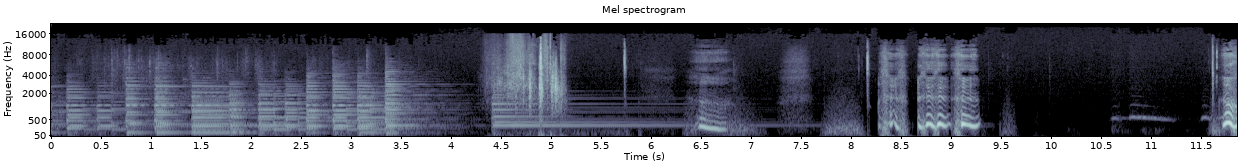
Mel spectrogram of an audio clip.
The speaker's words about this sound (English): Oh, ghastly. Ghastly noises. Don't look at me, owl. I shouldn't have wandered out into the wood.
